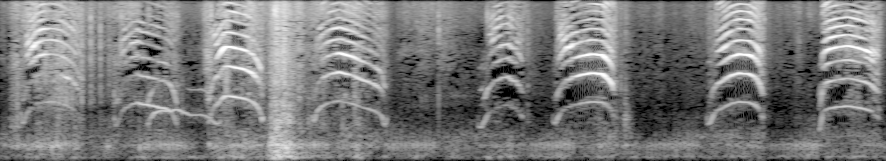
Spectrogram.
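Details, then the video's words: Domestic cat, from footage of a mother cat that caught prey to feed her kittens and calls them; high, arched meows repeated about once a second, eight calls in a steady series over a low background hum. "아깽이 부르는 소리"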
